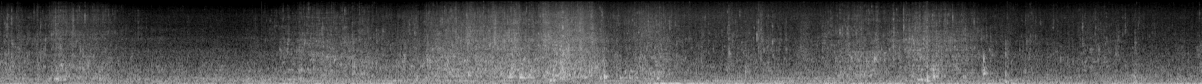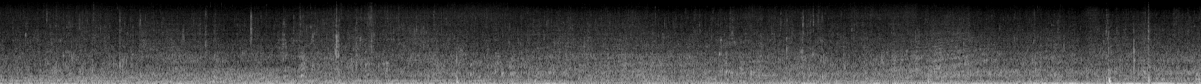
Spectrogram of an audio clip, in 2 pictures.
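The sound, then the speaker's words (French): Sea washing against a rocky shore where sea urchins grow, a steady broad wash of water and wind with a low, even hum beneath it. No voices, and the level stays fairly constant throughout. “On est comme ça, calé entre les rochers. Et l'horizon, c'est la mer.”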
